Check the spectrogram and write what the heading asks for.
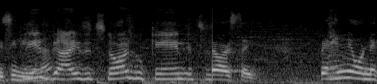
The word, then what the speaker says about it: Hocane: मैं समझ रही थी इसका जो है सरनेम होकेन है होकेन अब वो उसकी स्पेलिंग है एच ए एच ओ एच ओ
